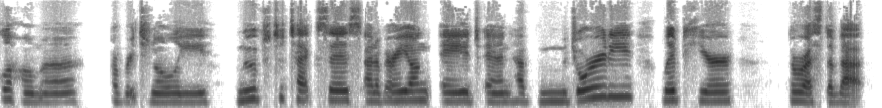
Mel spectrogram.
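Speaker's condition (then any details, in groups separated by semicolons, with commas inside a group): No condition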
